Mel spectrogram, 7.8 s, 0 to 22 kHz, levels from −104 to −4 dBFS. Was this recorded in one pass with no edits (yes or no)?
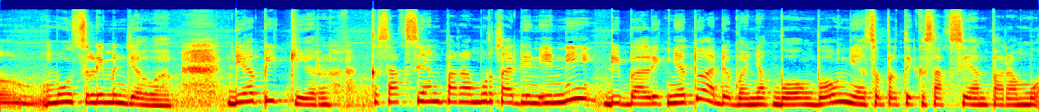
no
